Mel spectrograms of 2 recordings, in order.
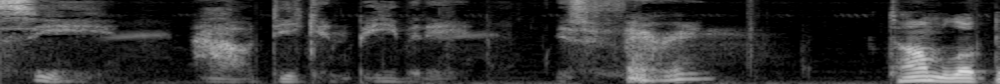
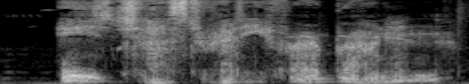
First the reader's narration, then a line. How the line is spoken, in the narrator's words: said the man in black, with a growl of triumph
